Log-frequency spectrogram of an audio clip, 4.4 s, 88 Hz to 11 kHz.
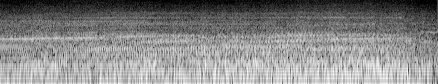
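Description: A Yamaha FZ10/MT10 motorcycle engine drones loudly and steadily while riding, with a continuous rising engine tone and heavy wind rumble throughout, no pauses.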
